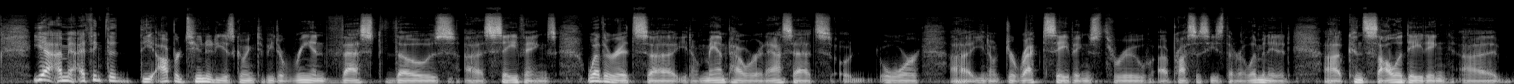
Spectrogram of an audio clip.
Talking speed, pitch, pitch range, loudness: 160 wpm, 90 Hz, 85-110 Hz, -18 LUFS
